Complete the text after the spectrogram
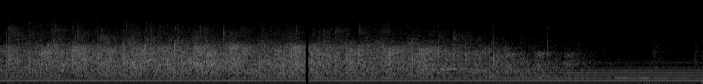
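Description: A saxophone plays in a large echoing hall.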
